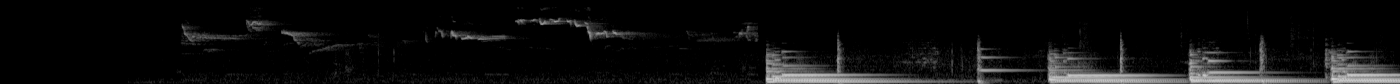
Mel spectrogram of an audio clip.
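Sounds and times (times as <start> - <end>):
birds chirping and warbling: 1.8 - 7.6
plucked-string music: 7.6 - 14.0.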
